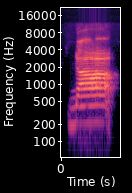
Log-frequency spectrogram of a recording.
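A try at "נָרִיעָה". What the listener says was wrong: Not ra. It's a one dot. Nari.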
